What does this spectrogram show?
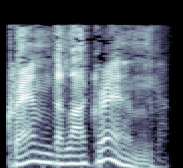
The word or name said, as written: creme de la creme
